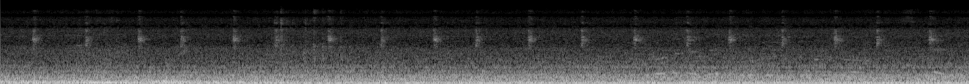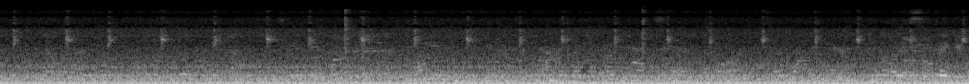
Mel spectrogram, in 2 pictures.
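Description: A bus engine rumbles steadily as the bus drives along.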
